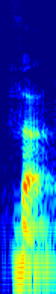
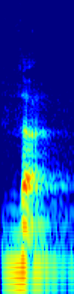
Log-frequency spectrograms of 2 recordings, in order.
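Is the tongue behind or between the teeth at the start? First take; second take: between; between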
